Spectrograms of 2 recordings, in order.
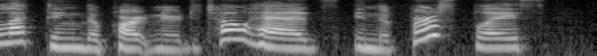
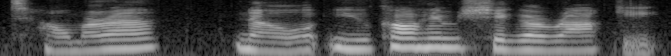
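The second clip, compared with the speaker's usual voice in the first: lower, softer and curt; low gruff Dabi; 3 semitones lower, 5 dB quieter than usual. Acted. Dabi correcting his brother, low and curt. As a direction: correct him flatly, unimpressed.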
